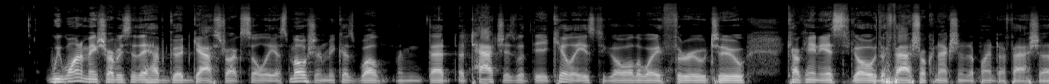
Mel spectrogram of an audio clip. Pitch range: 95-120 Hz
